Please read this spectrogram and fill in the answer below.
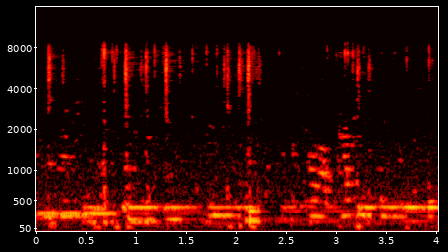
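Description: Typing on a computer keyboard: quick irregular runs of key clicks as a sentence is typed, with low held tones underneath.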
